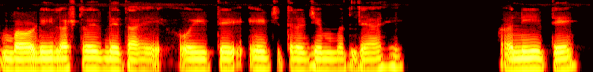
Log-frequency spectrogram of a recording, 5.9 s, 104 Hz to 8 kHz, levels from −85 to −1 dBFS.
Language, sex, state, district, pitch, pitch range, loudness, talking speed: Marathi, male, Maharashtra, Pune, 120 Hz, 115-125 Hz, -19 LUFS, 150 wpm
